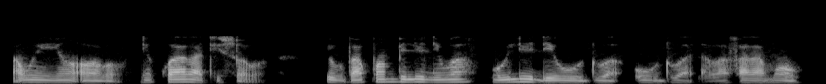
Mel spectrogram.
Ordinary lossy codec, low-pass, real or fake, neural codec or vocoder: none; 3.6 kHz; real; none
